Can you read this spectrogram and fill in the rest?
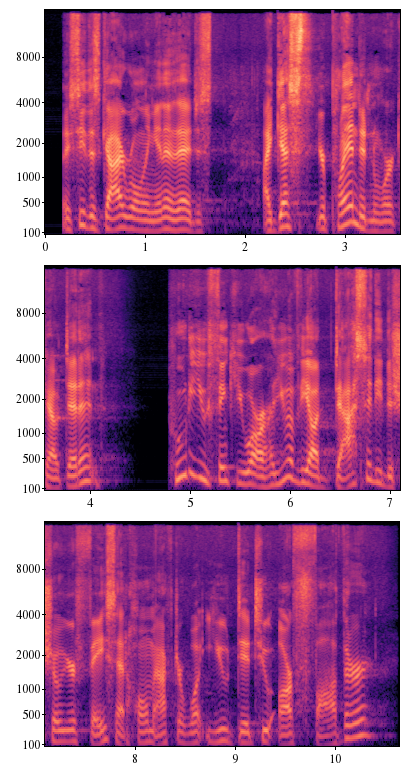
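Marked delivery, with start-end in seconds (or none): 2.2-10.4 accusing, blaming, confrontational, jeering delivery. Acting out the people the son abandoned confronting him: accusing voices. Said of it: "The accusing voices are ringing in his ears".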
